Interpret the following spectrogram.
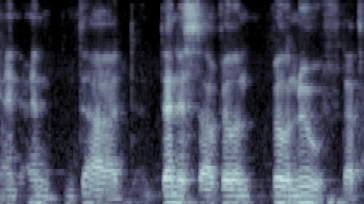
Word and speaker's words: Villeneuve: adapting the book and uh dennis uh villain villeneuve that's how i pronounced his name the director he really wanted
